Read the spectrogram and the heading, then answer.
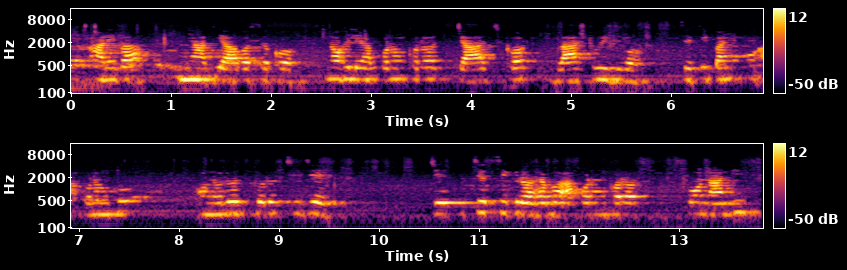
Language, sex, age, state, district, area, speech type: Odia, female, 18-30, Odisha, Balangir, urban, spontaneous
